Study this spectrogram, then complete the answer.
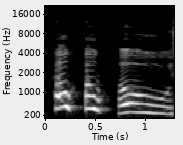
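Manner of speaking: loud, booming ho ho ho; Santa laughing. A narrator's reading. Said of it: "Santa laughed".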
